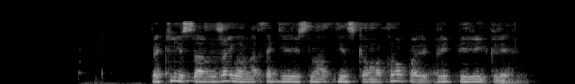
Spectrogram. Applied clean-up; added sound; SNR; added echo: neural mask model DeepFilterNet 3.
